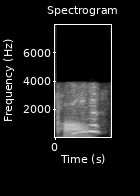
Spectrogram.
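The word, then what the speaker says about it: Poul: It's P-O-U-L, and I think it's pronounced Paul.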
